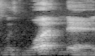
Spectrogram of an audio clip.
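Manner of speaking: dripping, heavy sarcasm, acted out. Retelling a scene, the speaker quotes a woman's reply: retelling a sarcastic line. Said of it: "real sarcastic".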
